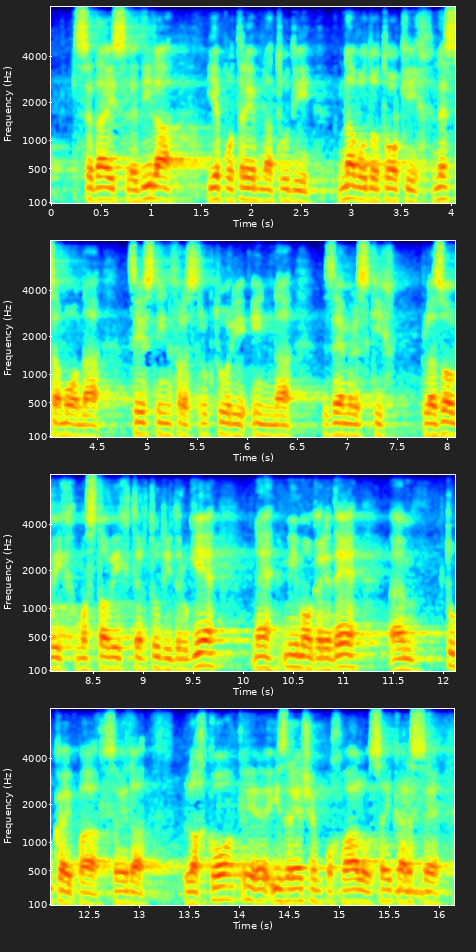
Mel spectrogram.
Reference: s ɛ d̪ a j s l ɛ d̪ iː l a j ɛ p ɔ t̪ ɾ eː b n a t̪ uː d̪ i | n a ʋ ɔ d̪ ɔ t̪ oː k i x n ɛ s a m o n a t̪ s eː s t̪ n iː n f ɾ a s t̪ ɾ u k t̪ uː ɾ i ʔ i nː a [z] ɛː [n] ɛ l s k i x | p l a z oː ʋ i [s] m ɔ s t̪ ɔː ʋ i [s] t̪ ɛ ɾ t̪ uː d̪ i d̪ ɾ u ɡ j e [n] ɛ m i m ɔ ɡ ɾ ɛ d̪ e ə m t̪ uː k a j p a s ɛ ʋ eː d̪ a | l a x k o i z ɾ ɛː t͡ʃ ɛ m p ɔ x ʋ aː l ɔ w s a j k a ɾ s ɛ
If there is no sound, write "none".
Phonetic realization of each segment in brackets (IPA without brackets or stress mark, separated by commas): z, m, x, x, n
